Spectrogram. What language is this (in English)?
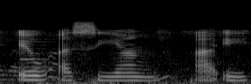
Southern Sotho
